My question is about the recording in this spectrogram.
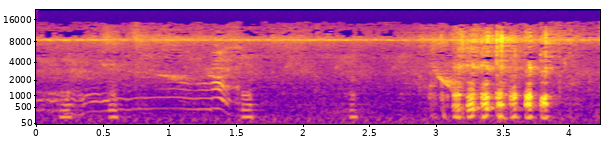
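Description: Goat bleating twice: a long, steady bleat in the first second and a half, then a louder, quavering bleat near the end.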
